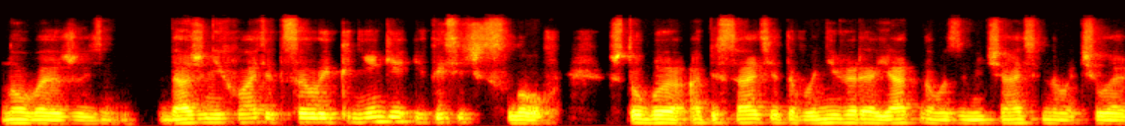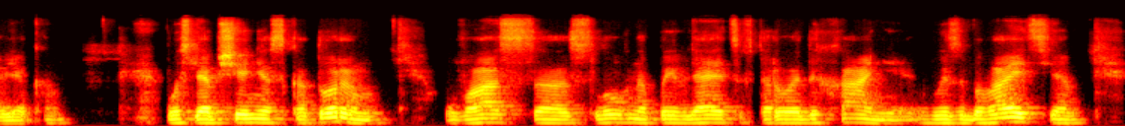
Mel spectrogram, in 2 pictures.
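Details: Adult male speaker; normal speech.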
